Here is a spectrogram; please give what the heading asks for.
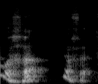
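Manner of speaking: understated threat on "waha"; threatening acceptance. Shown as a demonstration. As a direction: say "waha" as a warning of payback later. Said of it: "you threaten him that you will retaliate".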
